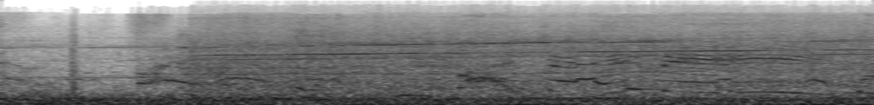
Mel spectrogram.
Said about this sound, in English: the hovercraft is about to plow into all her fine work and her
